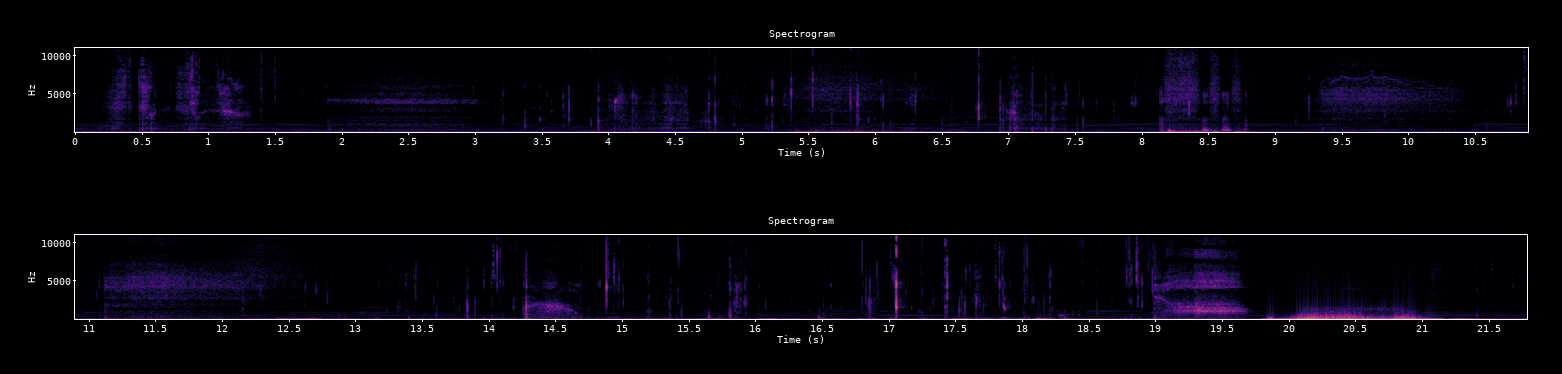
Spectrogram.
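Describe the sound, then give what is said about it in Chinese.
Two people take turns biting and chewing food: soft crunching bites and moist chewing come in separate bursts with quiet gaps between them, ending in a louder crunchy bite, alongside faint breathy sighs and whispering. “我吃一口，你吃一口，我吃一口，你再吃一小口。”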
